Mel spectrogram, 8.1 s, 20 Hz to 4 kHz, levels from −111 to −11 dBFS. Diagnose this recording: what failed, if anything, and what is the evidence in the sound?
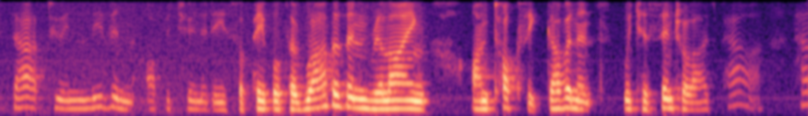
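The automatic gain control in the call processing stage judged the input too loud, or its background noise too strong, and lowered its gain gradually. From about 2.48 s, just after "to enliven opportunities for", the speech sinks steadily until about 6.99 s, ending about 8 dB quieter. The room noise underneath falls by the same amount, which shows the whole signal was turned down by the gain stage, not only the voice.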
